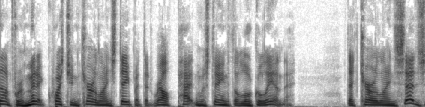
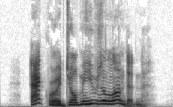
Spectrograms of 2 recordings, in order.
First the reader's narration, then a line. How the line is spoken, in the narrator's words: said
